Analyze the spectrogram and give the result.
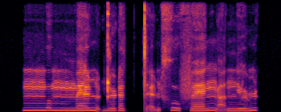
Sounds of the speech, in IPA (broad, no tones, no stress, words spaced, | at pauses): mːomːɛ ɳə̰ɖøɽətːɛ̰ɳ xufɛ ŋa̰nyɳ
